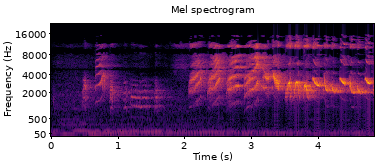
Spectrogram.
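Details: Chinese hwamei in song after bathing, drying out in sunshine: quiet scratchy notes at first, then a swelling, varied warble of sweeping whistles that grows louder toward the end.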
